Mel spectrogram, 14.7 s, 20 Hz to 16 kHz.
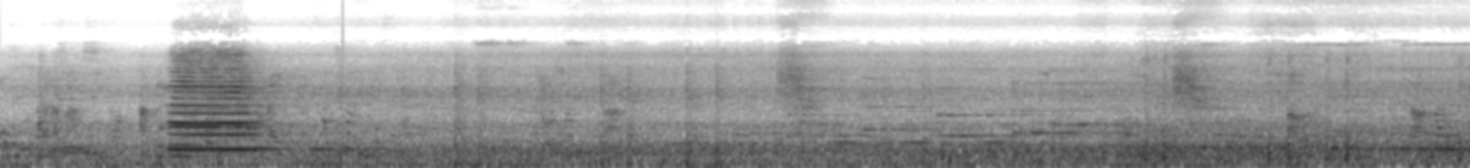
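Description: A train horn sounds once for just under a second, about two seconds in. Then a JR Central 311 series electric train pulls into the platform: its running noise and rail clatter build as it arrives, with a whine from its motors changing pitch as it slows.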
